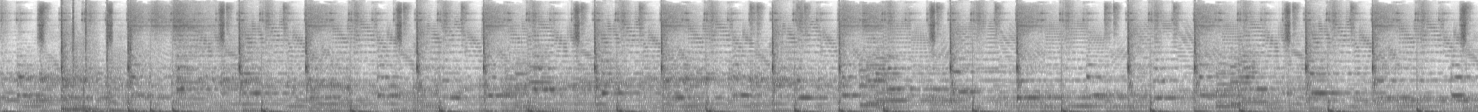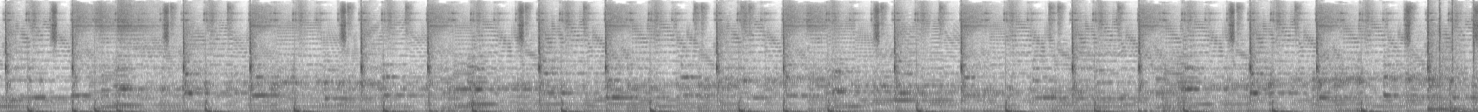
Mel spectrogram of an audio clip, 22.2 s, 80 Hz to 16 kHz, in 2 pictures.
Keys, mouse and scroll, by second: 1.1 scroll down 1, 1.5 click, 3.3 scroll up 1, 3.7 click, 9.2 scroll up 1, 9.6 click, 12.7 scroll down 1, 13.8 click, 15.9-16.3 scroll down 1, 16.3 click, 20.9 click, 21.7 scroll up 1.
